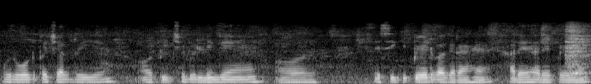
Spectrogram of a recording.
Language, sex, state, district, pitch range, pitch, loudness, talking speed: Hindi, male, Maharashtra, Mumbai Suburban, 105-110 Hz, 110 Hz, -17 LUFS, 190 wpm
